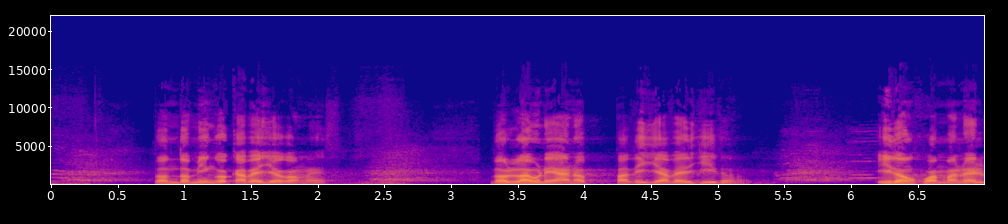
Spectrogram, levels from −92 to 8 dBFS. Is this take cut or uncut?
uncut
